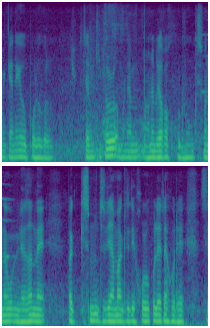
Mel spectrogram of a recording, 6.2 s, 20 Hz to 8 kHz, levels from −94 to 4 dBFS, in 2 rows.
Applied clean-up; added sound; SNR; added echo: none; Wind instrument, woodwind instrument + Race car, auto racing / Accelerating, revving, vroom; 19 dB; none.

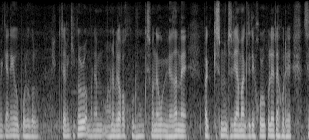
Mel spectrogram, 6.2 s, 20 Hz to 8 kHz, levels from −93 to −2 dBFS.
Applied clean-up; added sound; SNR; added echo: none; none; none; none.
